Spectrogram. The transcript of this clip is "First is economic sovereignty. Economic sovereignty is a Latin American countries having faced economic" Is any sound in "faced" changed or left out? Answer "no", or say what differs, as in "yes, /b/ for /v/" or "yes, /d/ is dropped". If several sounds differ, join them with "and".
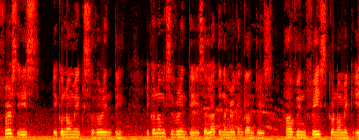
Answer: yes, /t/ is dropped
